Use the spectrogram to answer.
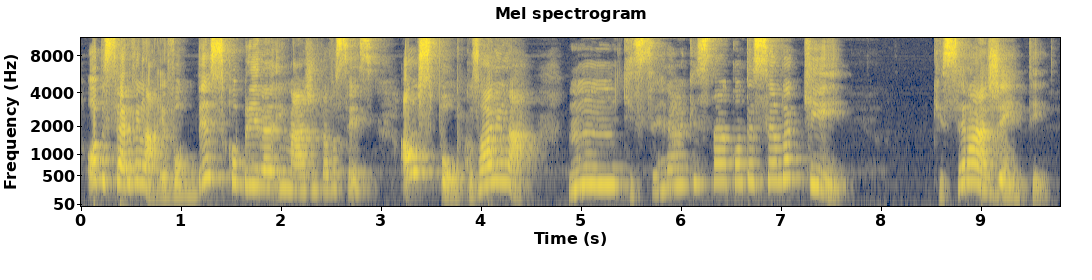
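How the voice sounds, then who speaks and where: A Brazilian woman teaching a video lesson to small children, her voice lively and swooping as she coaxes them with questions. Her pitch sits somewhat high, and the recording has an echoey, roomy sound. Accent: Brazilian Portuguese. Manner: animated, coaxing, asks children questions. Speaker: primary school teacher.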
